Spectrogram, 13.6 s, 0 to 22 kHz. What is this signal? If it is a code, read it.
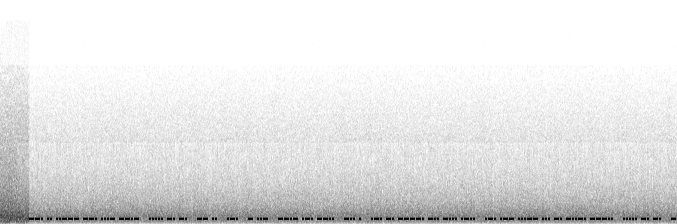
Morse code, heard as a keyed tone, machine-sent, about 40 wpm, 550 Hz, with radio static and a narrow filter. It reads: GI2GVQ 5NN MI R TU QRZ DE RN9DBL RW3SN/8 5NN …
